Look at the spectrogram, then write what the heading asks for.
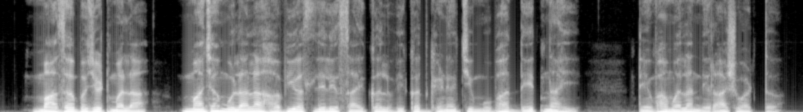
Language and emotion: Marathi, sad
